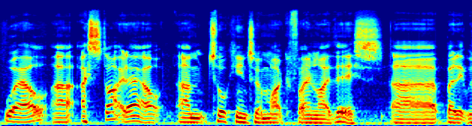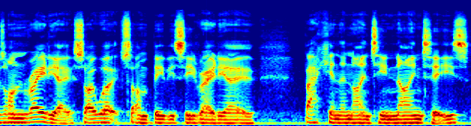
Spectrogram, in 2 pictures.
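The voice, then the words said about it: Non-Australian English accent. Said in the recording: “my accent is obviously not at all Australian”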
